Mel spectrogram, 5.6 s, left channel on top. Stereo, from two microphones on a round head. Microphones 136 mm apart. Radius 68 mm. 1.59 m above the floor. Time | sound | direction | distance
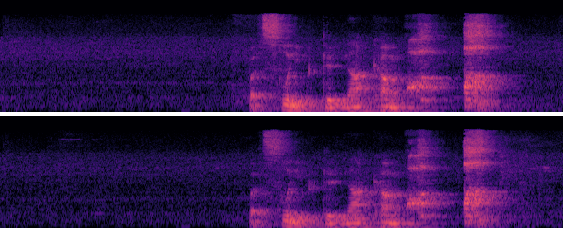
2.5 | a man speaking | 85° left | 1.6 m
4.1 | a cough | 30° right (ahead or behind) | 1.9 m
